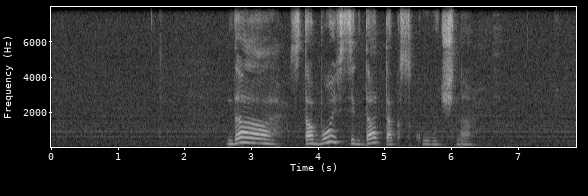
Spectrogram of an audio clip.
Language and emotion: Russian, sad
